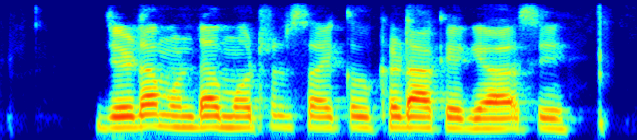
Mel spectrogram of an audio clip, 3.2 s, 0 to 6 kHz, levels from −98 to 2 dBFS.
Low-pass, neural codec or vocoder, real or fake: 5.4 kHz; codec, 24 kHz, 3.1 kbps, DualCodec; fake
